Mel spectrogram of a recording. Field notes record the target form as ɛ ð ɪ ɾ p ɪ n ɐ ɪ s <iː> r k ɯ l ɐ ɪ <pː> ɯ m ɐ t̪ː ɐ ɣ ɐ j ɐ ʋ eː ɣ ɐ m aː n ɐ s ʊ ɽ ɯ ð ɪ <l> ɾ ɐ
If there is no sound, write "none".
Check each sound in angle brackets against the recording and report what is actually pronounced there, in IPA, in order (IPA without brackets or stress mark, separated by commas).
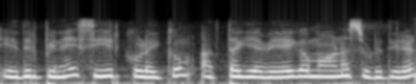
iː, kː, none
